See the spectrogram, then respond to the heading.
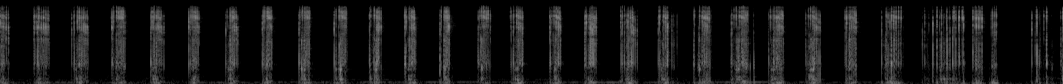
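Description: Long nails scratch and rake across the plastic bristles of a large metallic pink plastic paddle hair brush with a white rubber cushion, held by its handle. About thirty short, bright, crackly bursts repeat at a steady brisk pace, each stopping dead, with a faint low hum underneath and the strokes blurring together near the end.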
